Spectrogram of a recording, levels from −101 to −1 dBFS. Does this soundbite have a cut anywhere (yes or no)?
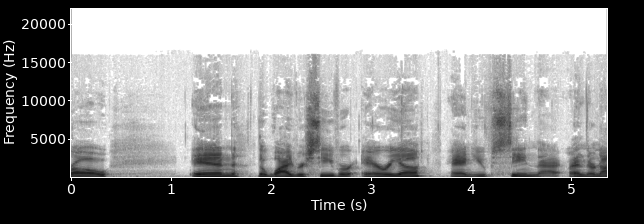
yes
